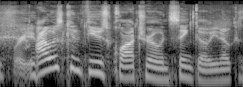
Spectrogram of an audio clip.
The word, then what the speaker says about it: cuatro: had a coffee called cuatro and it is in fact c-u-a t-r-o it doesn't sound that way at all all right well okay okay so basically the c is kind of like a queue though yes because it's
